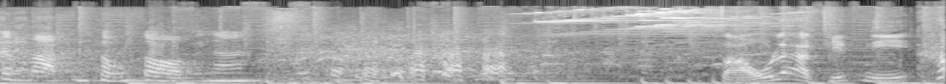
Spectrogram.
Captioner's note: laughter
